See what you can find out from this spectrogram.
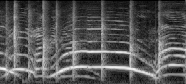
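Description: hand clapping

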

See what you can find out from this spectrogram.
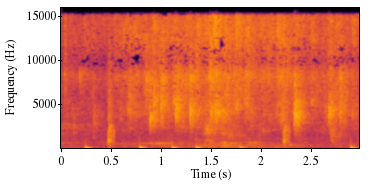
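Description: shower water running

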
